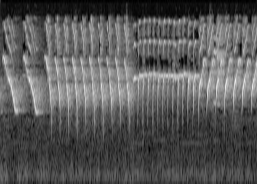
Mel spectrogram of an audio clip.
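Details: Rolling song of a farm-bred canary, kept as a training model for juvenile canaries; two swooping descending whistles lead into a rapid, tight trill of repeated notes, then a buzzy high roll.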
